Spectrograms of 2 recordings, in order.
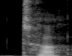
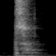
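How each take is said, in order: First: The consonant is followed by an 'uh' vowel. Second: The consonant is said alone, with no vowel. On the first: The speaker calls it wrong. "not t" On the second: The speaker calls it right. "or t"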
